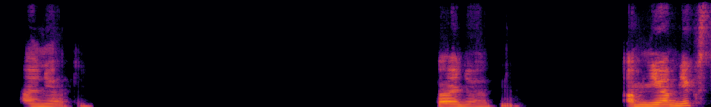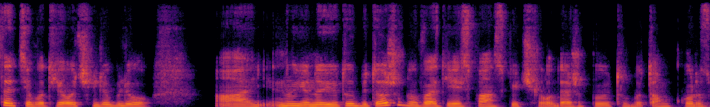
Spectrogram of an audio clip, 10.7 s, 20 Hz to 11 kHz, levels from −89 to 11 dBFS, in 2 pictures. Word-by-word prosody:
Понятно. 145 +1 -3 2.6
Понятно. 160 +2 +1 0.8
А - - +4
мне 165 +3 +6
а - - +7
мне, 195 +5 +3
кстати 225 -3 0
вот, 160 -2 -1
я 165 0 +2
очень 165 +1 -1
люблю 170 -1 -2 0.5
ай, 145 0 -2
ну, 180 +2 +1
я 185 -2 +2
на 170 - +3
"Ютубе" 175 +2 +1
тоже 250 +9 +2
бывает, 160 - 0
я 140 - +2
испанский 145 +1 -2
учила - - -3
даже 135 +1 -2
по 130 -1 -5
"Ютубу", 130 +1 -6
там 140 - -5
курс 145 0 -5
160 Hz, 145 wpm, -24 LUFS, 145-175 Hz, 2.6 s, а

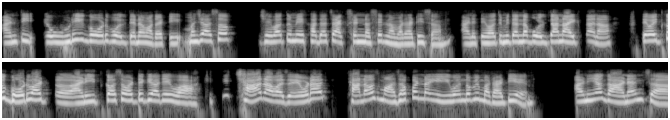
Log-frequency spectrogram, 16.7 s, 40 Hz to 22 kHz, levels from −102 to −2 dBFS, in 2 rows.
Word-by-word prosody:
आणि 235 +2 -1
ती 285 -2 0 0.2
एवढी 245 +6 +1
गोड 270 -1 +2
बोलते 240 -3 -1
ना 245 0 0
मराठी. 210 -1 -2
म्हणजे 265 +4 +1
असं 325 +4 +1 0.4
जेव्हा 260 +1 0
तुम्ही 290 -1 +1
एखाद्याचा 270 0 -1
एक्सेंट 260 +2 -1
नसेल 240 +3 -2
ना 220 -2 0
मराठीचा 205 0 -3 0.3
आणि 210 +1 -3
तेव्हा 225 -1 +1
तुम्ही 255 +1 0
त्यांना 265 0 +3
बोलताना 260 +3 +2
ऐकताना, 235 -3 -1 0.4
तेव्हा 285 +1 +4
इतकं 305 +4 -1
गोड 275 +1 +4
वाटतं 320 -5 0
आणि 230 +4 +3
इतकं 275 +3 0
असं 310 +2 0
वाटतं, 305 +1 +1
की 315 - +1
अरे 295 0 +2
वाह! 230 -5 +1
किती 475 - -16 0.2
छान 355 - +4
आवाज 265 -6 +3
आहे. 240 - +1
एवढा 285 +10 +2 0.4
छान 260 +4 +3
आवाज 350 +3 0
माझा 295 0 +1
पण 405 -2 0
नाही 335 -4 -1
आहे, 265 -2 -1
इव्हन 285 +3 -1
दो 315 - +1
मी 345 - -2
मराठी 260 -1 0
आहे 205 -7 -4 0.7
आणि 290 +3 +1
या 360 +2 +2
गाण्यांचा 275 +2 +1
265 Hz, 185 wpm, -22 LUFS, 240-295 Hz, 0.7 s, तेव्हा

